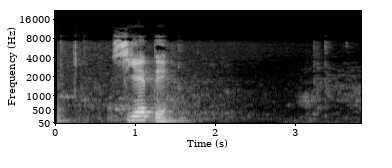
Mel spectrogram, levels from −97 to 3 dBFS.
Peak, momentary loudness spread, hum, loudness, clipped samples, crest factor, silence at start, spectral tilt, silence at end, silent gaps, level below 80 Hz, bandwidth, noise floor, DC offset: 0 dBFS; 27 LU; none; -16 LUFS; under 0.1%; 22 dB; 0.05 s; -2 dB/octave; 2.25 s; none; -62 dBFS; 10.5 kHz; -70 dBFS; under 0.1%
